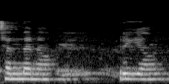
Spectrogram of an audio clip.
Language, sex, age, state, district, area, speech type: Telugu, female, 18-30, Telangana, Suryapet, urban, spontaneous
